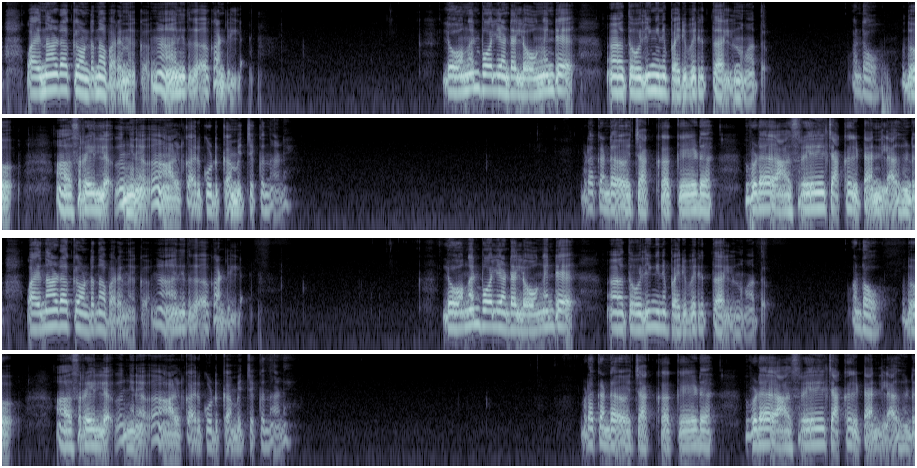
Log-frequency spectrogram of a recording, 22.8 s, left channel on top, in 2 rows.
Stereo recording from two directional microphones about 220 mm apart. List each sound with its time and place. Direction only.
0.0 s speech: 25° left (ahead or behind)
5.6 s speech: 25° left (ahead or behind)
10.6 s speech: 5° right (ahead or behind)
11.2 s speech: 30° left (ahead or behind)
18.9 s speech: 25° left (ahead or behind)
